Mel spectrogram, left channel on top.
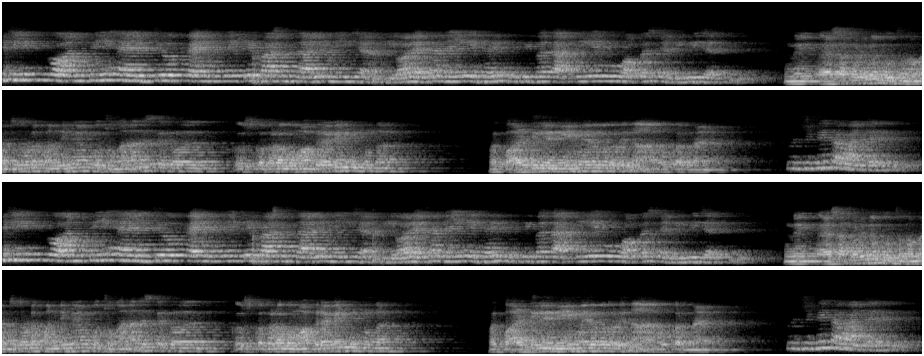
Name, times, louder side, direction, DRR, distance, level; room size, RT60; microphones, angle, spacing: voice 1, 0.0-7.4 17.0-18.2, equal, 20° right, -11 dB, 2.6 m, -21 dB
voice 2, 7.8-11.2 11.5-13.1 14.1-16.2, equal, 85° right, -4 dB, 2.4 m, -20 dB
9.1 x 5.8 x 4.3 m, 1.1 s
head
